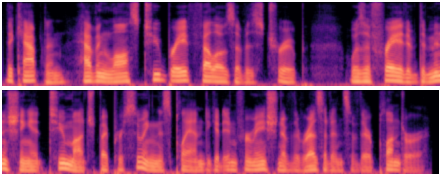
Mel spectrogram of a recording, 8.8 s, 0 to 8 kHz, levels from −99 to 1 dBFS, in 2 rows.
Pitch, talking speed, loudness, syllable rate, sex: 100 Hz, 205 wpm, -22 LUFS, 5.8 syllables/s, male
